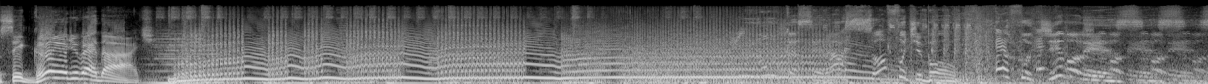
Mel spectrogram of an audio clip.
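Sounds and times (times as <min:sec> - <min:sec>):
speech: 0:00.0 - 0:02.8, 0:09.0 - 0:12.0
motorcycle engine revving: 0:01.6 - 0:09.0.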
